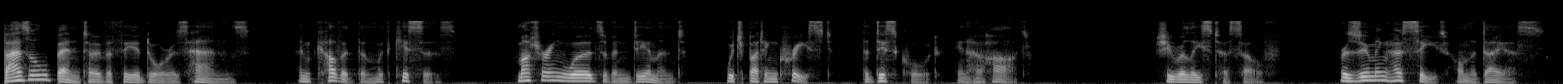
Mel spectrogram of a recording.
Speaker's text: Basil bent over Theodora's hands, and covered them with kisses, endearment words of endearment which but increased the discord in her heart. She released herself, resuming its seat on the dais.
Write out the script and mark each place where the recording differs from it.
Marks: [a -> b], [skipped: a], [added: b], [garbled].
Basil bent over Theodora's hands, and covered them with kisses, [endearment -> muttering] words of endearment which but increased the discord in her heart. She released herself, resuming [its -> her] seat on the dais.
